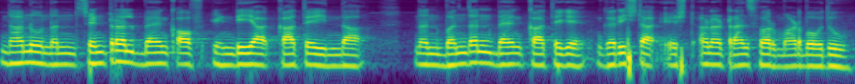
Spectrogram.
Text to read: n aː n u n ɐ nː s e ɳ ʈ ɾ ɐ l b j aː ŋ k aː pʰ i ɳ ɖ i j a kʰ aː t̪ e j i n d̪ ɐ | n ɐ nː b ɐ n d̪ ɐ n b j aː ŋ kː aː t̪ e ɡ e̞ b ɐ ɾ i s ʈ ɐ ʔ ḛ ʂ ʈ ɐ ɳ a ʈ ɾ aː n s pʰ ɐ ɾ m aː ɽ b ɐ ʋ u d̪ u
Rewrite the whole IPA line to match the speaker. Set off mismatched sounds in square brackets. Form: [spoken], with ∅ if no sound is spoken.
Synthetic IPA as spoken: n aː n u n ɐ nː s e ɳ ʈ ɾ ɐ l b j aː ŋ k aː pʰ i ɳ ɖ i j a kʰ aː t̪ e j i n d̪ ɐ | n ɐ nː b ɐ n d̪ ɐ n b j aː ŋ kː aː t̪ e ɡ e̞ [ɡ] ɐ ɾ i [ʂ] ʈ ɐ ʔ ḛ ʂ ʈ ɐ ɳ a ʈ ɾ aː n s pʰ ɐ ɾ m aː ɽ b ɐ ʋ u d̪ u

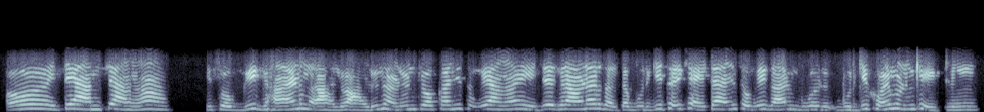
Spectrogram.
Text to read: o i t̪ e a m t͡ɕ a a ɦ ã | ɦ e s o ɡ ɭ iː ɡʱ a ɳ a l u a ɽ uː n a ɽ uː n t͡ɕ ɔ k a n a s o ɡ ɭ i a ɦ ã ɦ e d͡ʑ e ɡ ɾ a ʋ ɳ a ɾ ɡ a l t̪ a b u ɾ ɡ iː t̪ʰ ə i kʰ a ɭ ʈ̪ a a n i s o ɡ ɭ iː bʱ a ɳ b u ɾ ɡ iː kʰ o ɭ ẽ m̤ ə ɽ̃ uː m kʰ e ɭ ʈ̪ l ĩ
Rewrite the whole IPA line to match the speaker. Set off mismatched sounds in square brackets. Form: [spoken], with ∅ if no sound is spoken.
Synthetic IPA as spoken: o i t̪ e a m t͡ɕ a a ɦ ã | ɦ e s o ɡ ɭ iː ɡʱ a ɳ a l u a ɽ uː n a ɽ uː n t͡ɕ ɔ k a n [i] s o ɡ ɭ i a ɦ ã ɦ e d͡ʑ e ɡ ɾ a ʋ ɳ a ɾ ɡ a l t̪ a b u ɾ ɡ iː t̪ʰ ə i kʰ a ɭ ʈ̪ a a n i s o ɡ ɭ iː [ɡʱ] a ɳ b u ɾ ɡ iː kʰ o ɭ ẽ m̤ ə ɽ̃ uː [n] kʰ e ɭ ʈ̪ l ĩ

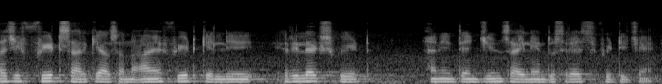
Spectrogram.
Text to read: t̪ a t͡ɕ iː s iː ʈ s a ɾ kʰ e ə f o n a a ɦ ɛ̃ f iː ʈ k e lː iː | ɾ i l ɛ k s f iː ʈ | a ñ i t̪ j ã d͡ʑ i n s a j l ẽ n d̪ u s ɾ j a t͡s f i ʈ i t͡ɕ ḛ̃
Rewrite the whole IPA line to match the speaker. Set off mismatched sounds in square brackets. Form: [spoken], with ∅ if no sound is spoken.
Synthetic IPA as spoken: t̪ a t͡ɕ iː [f] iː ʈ s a ɾ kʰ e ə [s] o n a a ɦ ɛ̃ f iː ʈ k e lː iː | ɾ i l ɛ k s f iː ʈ | a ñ i t̪ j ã d͡ʑ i n s a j l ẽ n d̪ u s ɾ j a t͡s f i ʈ i t͡ɕ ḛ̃

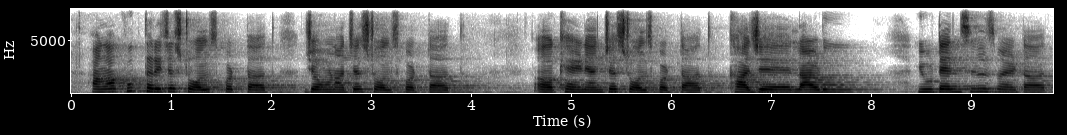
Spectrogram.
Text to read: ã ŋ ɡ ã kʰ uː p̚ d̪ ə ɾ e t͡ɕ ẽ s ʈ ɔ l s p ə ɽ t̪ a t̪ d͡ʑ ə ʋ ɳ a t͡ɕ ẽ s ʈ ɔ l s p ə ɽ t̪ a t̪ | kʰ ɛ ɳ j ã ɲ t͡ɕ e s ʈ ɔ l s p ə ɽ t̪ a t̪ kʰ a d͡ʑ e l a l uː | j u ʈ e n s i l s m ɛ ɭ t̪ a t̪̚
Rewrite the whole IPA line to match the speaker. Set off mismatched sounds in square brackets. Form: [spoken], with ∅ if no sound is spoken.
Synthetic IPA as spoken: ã ŋ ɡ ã kʰ uː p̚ [t̪] ə ɾ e t͡ɕ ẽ s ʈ ɔ l s p ə ɽ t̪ a t̪ d͡ʑ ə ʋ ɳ a t͡ɕ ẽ s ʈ ɔ l s p ə ɽ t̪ a t̪ | kʰ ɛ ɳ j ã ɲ t͡ɕ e s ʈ ɔ l s p ə ɽ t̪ a t̪ kʰ a d͡ʑ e l a [ɽ] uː | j u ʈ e n s i l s m ɛ ɭ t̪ a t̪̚

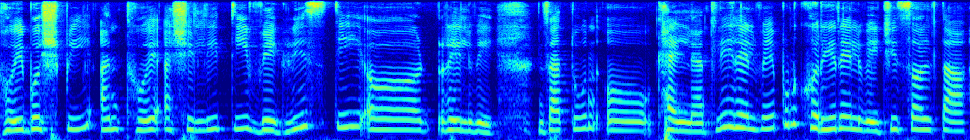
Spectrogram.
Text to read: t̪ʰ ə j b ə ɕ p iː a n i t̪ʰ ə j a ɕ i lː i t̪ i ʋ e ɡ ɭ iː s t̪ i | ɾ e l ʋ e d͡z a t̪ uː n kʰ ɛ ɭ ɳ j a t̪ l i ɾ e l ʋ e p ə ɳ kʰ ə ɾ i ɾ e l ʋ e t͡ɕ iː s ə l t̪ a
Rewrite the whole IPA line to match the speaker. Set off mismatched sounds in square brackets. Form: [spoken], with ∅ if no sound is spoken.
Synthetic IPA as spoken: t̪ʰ ə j b ə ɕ p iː a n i t̪ʰ ə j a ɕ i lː i t̪ i ʋ e ɡ ɭ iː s t̪ i | ɾ e l ʋ e d͡z a t̪ uː n kʰ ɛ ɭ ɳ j a t̪ l i ɾ e l ʋ e p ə ɳ kʰ ə ɾ i ɾ e l ʋ e t͡ɕ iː [t͡s] ə l t̪ a

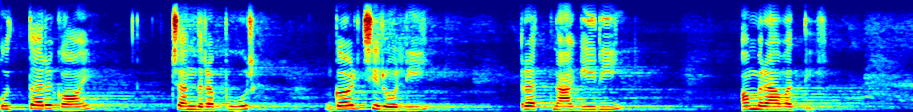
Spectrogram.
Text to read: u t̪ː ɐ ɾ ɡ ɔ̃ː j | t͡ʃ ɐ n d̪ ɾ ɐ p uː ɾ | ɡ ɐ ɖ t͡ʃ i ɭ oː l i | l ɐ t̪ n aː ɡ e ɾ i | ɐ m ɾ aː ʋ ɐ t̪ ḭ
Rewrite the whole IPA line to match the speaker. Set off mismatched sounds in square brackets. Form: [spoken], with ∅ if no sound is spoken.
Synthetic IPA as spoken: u t̪ː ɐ ɾ ɡ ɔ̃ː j | t͡ʃ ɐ n d̪ ɾ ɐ p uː ɾ | ɡ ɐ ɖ t͡ʃ i [ɾ] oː l i | [ɾ] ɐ t̪ n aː ɡ [i] ɾ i | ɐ m ɾ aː ʋ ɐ t̪ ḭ

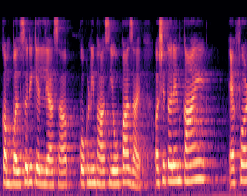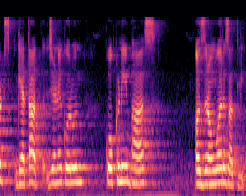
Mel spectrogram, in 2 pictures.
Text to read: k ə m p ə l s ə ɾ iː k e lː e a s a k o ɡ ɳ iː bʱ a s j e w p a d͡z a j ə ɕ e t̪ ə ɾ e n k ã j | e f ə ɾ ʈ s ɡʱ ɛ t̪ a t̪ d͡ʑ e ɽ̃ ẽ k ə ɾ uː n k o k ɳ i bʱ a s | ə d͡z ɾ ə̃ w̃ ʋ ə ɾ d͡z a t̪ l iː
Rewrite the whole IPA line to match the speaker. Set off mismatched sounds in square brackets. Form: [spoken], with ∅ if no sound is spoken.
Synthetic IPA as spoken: k ə m p ə l s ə ɾ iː k e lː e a s a k o [k] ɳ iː bʱ a s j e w p a d͡z a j ə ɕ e t̪ ə ɾ e n k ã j | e f ə ɾ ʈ s ɡʱ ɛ t̪ a t̪ d͡ʑ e ɽ̃ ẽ k ə ɾ uː n k o k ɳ i bʱ a s | ə d͡z ɾ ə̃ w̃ ʋ ə ɾ d͡z a t̪ l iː

